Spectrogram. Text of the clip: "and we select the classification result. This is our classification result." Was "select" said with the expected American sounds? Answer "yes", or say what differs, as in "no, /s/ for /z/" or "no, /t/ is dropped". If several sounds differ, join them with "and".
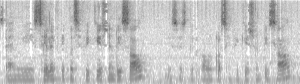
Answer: yes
